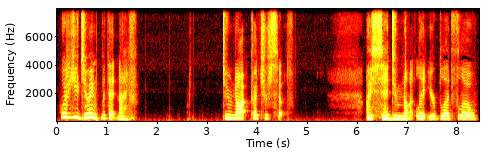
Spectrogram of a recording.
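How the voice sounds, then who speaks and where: A woman playing a proud, pregnant vampire leader in pain, speaking formally and dramatically in an ASMR roleplay with breathy drops toward a whisper. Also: medium pitch, steady tone, a little mellow. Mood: tormented hunger. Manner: slow, formal, dramatic, often dropping to whispers.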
